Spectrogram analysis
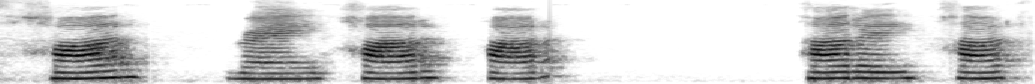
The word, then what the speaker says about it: Har: So the idea is you want to feel almost like your tongue is tapping the roof of your mouth. I'm not asking you to really roll your R's, but you're giving a nice little tap. So it's almost like you're saying Had, Had, Had, okay?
